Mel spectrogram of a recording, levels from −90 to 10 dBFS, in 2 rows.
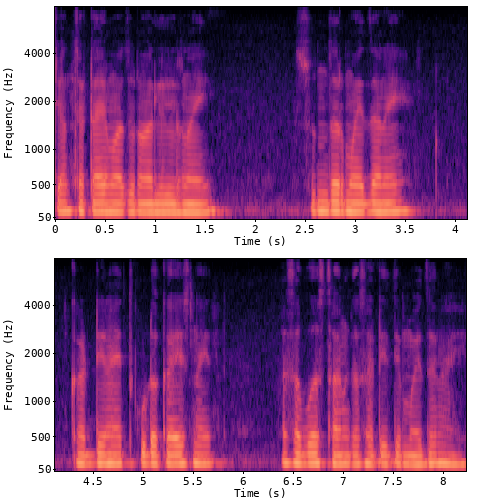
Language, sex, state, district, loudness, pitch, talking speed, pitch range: Marathi, male, Maharashtra, Aurangabad, -16 LUFS, 130 Hz, 125 wpm, 125-130 Hz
